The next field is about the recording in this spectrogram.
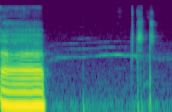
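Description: A single loud, shrill scream from the neighbor children outside cuts off after about half a second, followed by near silence with a faint thin tone and a few soft clicks.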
